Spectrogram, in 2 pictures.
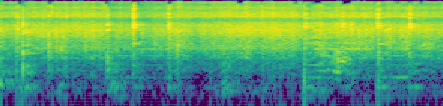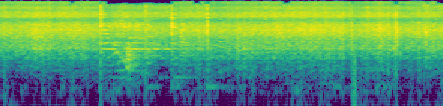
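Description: Chopped bottle gourd peels with slit green chillies being stirred as they fry in a pan, a loud constant sizzle with frequent spatula taps and scraping close up, no speech.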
